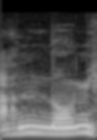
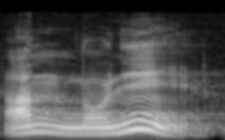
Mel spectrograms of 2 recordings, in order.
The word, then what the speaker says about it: 암논: 이 육체적인 정욕에 눈이 먼 이 암놈이, 발음을 잘해야 돼요. 암논입니다. 암놈이 아니라 암논이.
